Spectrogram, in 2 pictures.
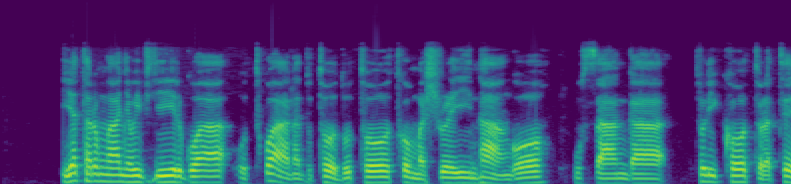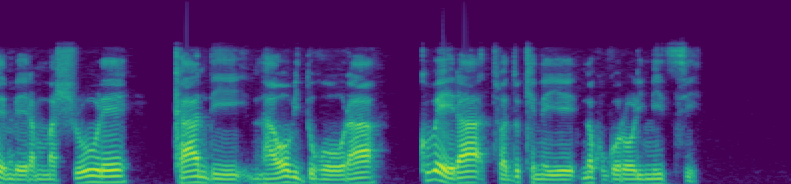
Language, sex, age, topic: Rundi, male, 36-49, education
